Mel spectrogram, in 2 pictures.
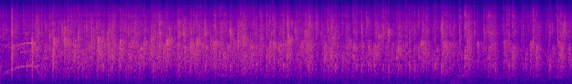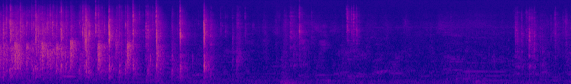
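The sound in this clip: Audience applause greets a performer on stage: dense, loud clapping holds steady for about nine seconds, then thins out into scattered, fading claps.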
